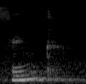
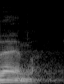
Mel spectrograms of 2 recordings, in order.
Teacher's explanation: th, which has no vibration, a lot more air, and you have th, which has a sort of vibration on your hand.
